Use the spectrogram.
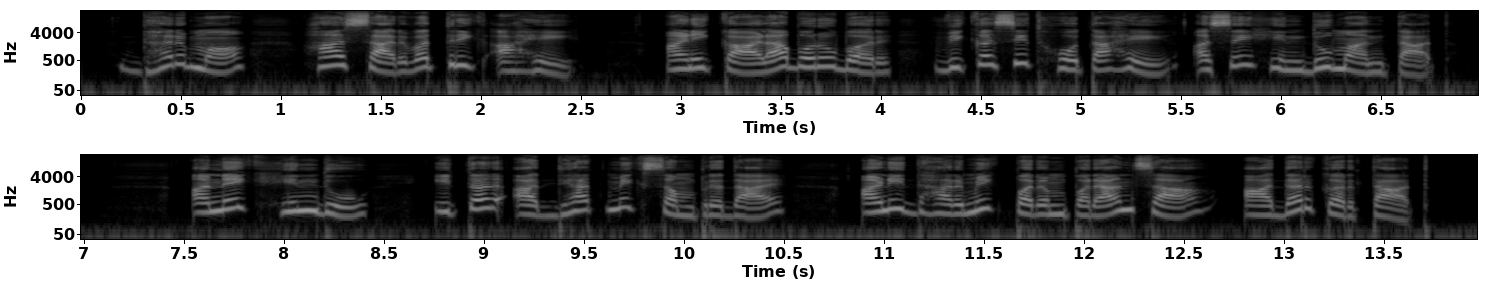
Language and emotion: Marathi, neutral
